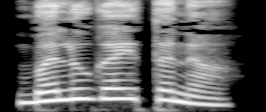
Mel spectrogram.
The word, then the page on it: ಬಲುಗೈತನ: balugaitana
